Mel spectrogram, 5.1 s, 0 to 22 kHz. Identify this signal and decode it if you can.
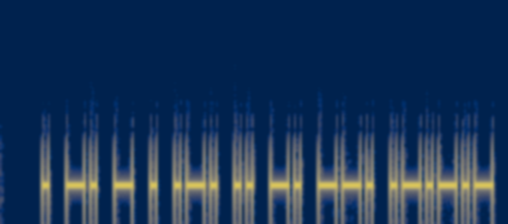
Morse code, heard as a keyed tone, about 19 wpm, 700 Hz. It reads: ENTERING.
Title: A Sound Of Thunder 20wpm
